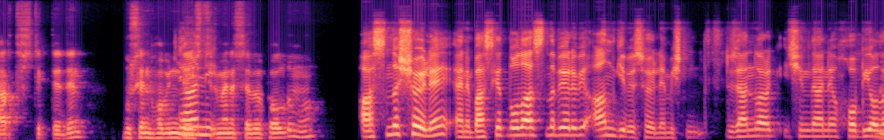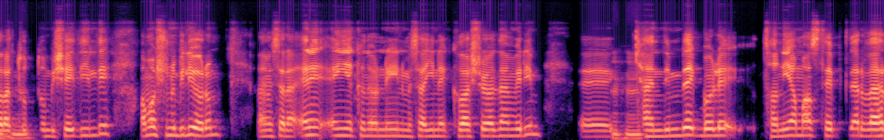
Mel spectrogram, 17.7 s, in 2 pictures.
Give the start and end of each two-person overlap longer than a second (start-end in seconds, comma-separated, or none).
none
